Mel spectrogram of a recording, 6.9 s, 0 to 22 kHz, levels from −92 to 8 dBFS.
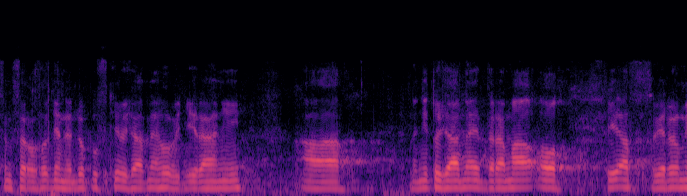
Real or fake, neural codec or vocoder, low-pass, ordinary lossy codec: fake; codec, 16 kHz, 4 kbps, FreqCodec, larger model; 7.2 kHz; Opus, 16 kbps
